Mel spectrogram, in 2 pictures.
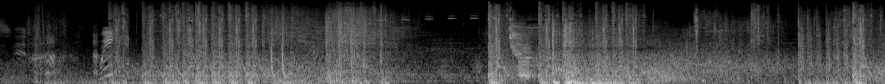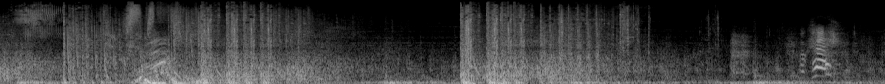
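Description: Heavy, continuous gunfire from a firefight in Mass Effect: Andromeda, loud and dense with rapid bursts and impacts across the whole stretch, with voices shouting intermittently beneath it.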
